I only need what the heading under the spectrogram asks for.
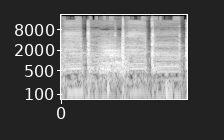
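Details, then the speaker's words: VW throttle butterfly actuator (V60) driven back and forth during a VAG 1551 function 03 output test, giving short whirring bursts about three a second; the actuator responds and is working okay. "this we can hear that operating backwards forward so we know that's all working okay"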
